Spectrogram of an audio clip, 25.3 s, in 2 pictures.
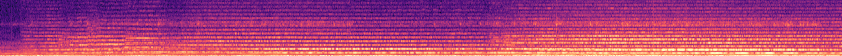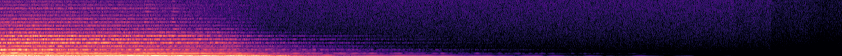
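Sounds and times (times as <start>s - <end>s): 
isolation ambient music: 0.0s - 19.1s.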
